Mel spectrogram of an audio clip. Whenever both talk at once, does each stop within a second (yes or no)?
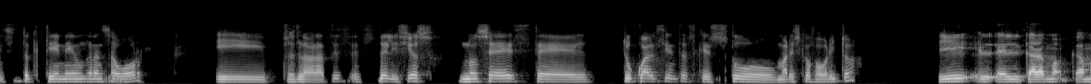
yes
